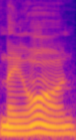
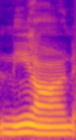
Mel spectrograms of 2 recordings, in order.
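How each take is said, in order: First: The stress is on the last syllable. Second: The stress is on the first syllable. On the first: The speaker calls it right. "it's neon because the accent mark is above the O" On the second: The speaker calls it wrong. "you don't pronounce it neon"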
